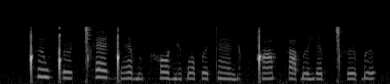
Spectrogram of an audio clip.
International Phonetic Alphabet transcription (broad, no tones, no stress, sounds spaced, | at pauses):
ǃʰ ə̃ w ǃ ə˞ ǀʰ æ ɡ͡ǃ æ b ə̃ p h ɔ ɡʲ ə̃ ɓ ɔ p ə t ɛ̃ ɡ ɪ p ǃ ɑ̃ p k ɑ ɓ ə j ɛ p ǀʰ ə˞ ɓ ə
